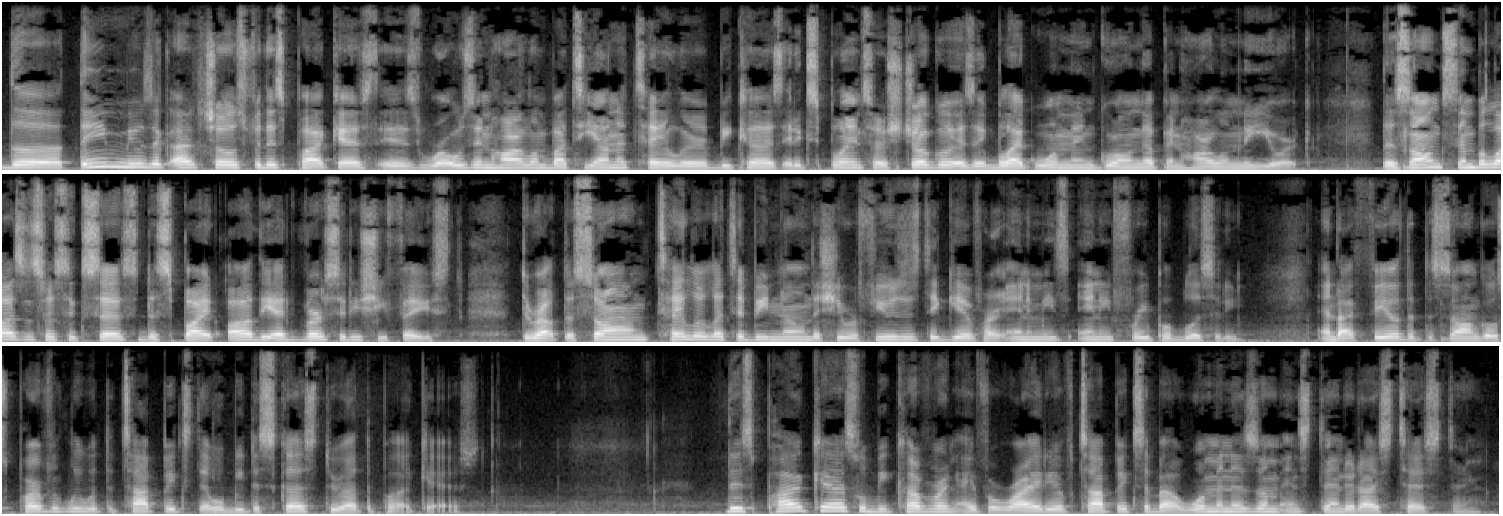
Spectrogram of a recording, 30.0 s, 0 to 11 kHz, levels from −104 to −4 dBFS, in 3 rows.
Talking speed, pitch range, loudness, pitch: 180 wpm, 165-190 Hz, -20 LUFS, 175 Hz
